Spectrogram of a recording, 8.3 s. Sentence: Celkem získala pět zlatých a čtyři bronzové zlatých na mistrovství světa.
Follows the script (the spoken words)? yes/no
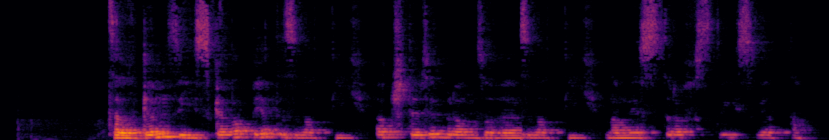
yes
